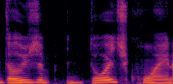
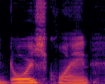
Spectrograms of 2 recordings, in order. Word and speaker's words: Dogecoin: Unfortunately, I was trying to buy Dogecoin. I think that's how you pronounce it correctly, Dogecoin, and apparently Robinhood uh, just flat out said we can't approve your application.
